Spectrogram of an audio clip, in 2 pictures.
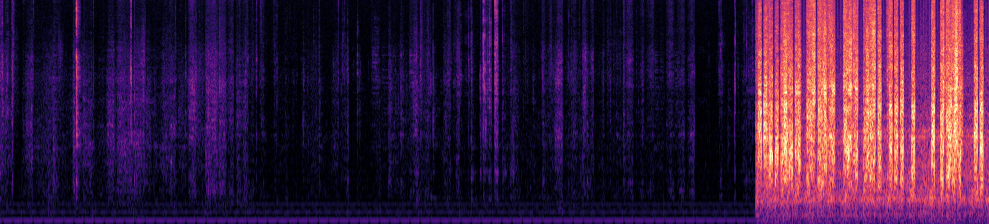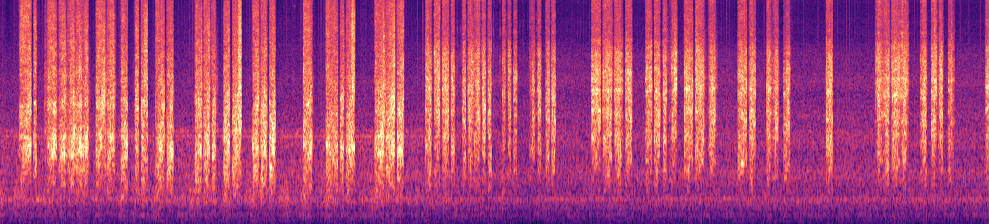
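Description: Near silence with a couple of faint taps for about eleven seconds. Then, suddenly, a drum sander starts grinding down a laminated wooden kayak paddle blank: a loud rasping scrape made of many irregular strokes.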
